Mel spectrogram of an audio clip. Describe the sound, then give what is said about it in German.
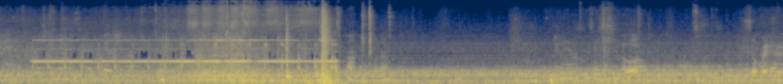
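An underground U-Bahn train running with passengers aboard: a steady low rumble of the ride throughout, with a sustained whining tone over the first half that stops at a sharp clank, after which the rolling rumble carries on. “Deswegen bin ich dann die Treppen hochgestürmt, hab mir in die Bahn geschmissen und ab geht's.”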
